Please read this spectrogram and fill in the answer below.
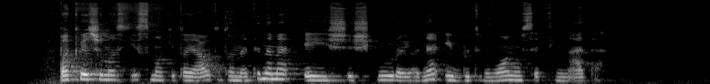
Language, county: Lithuanian, Kaunas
